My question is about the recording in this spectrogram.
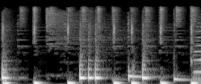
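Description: Forró track in a drum break: the keyboard drops out and the drums play alone, with a steady kick beat and short hits falling in pitch. The full band comes back in at the very end.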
